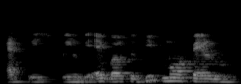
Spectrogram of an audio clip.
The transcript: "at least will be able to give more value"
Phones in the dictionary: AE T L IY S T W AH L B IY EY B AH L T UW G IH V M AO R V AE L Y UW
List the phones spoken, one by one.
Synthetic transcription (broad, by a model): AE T W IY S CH W AH L B IY EY B AH L T UW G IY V M AO R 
